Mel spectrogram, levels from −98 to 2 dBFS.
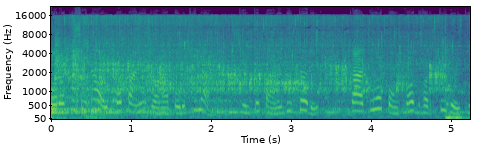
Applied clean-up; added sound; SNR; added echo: none; Toilet flush; -2 dB; none.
